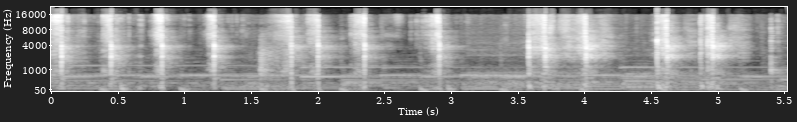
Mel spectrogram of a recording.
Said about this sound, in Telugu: ఇప్పుడు ఫ్రూట్స్ కట్ చేసేద్దాం.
